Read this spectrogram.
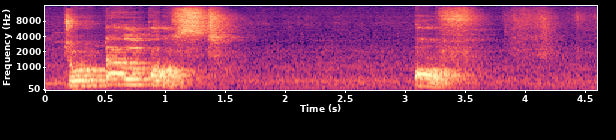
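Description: A man speaks in short phrases, explaining calmly.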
